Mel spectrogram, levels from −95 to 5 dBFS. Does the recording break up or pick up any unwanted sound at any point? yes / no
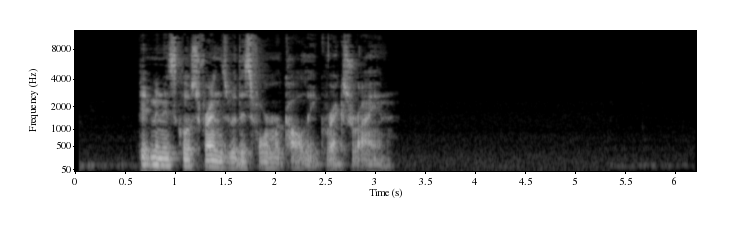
no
